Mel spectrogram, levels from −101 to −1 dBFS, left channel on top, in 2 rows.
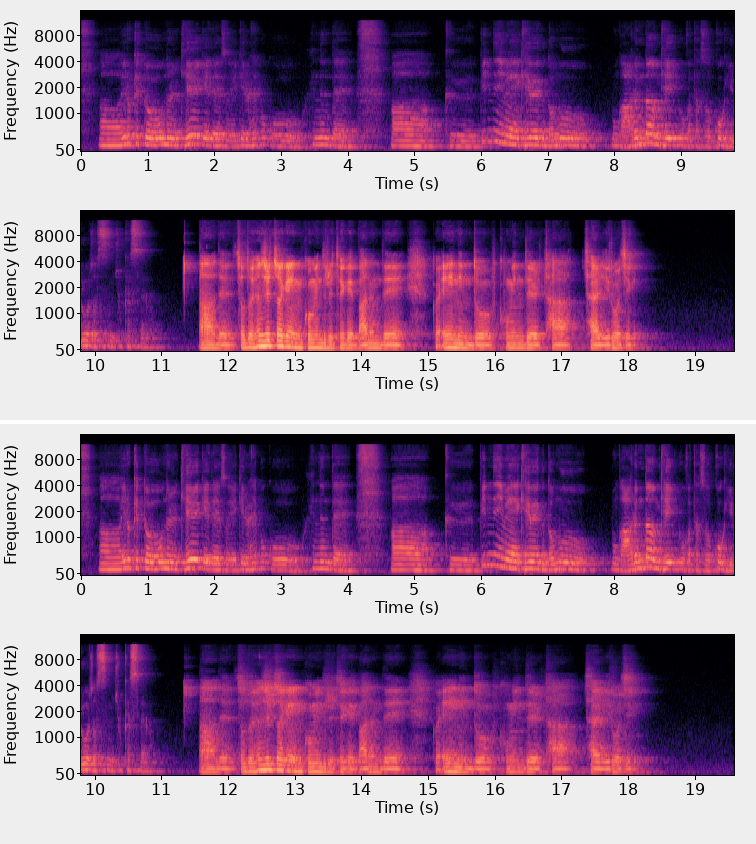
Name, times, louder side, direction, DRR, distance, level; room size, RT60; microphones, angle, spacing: voice 1, 0.0-7.6 8.0-10.9, right 2 dB, 55° right, 6 dB, 0.9 m, -33 dB
voice 2, 11.6-18.1, left 5 dB, 55° left, 8 dB, 0.3 m, -25 dB
11.0 x 4.7 x 4.9 m, 0.93 s
head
